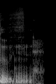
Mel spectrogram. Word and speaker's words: Luton: That a big reason why that video got 1.4 million views is because I said Lutton and not Luton.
